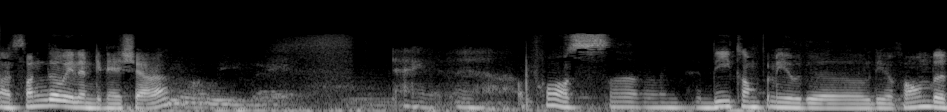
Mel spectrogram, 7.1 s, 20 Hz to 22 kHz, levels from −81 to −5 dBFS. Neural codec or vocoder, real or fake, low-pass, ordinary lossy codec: codec, 16 kHz, 1 kbps, X-Codec, HuBERT features, trained on balanced general audio; fake; 7.2 kHz; MP3, 32 kbps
